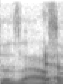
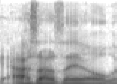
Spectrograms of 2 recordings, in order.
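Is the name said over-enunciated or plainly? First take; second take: plainly; over-enunciated. First: The syllables are pronounced in a relaxed, ordinary way. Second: Each syllable is pronounced with exaggerated care. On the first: The speaker calls it right. "I think it's just Azazel" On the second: The speaker calls it wrong. "You over-enunciated it. You said Azazel"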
